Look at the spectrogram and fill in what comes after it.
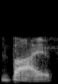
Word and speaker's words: Vive: Is it Vive or Vive? – It's Vive. – Okay. Sorry. Of course, it's how it's spelled.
